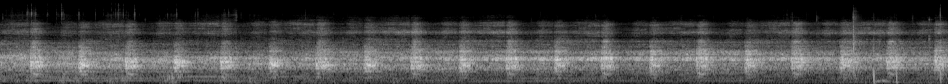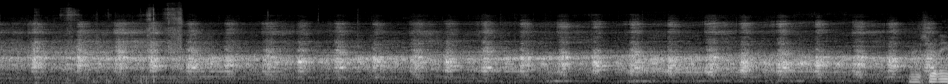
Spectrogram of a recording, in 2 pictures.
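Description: A large model locomotive runs on a home model railway track, sticking on a corner: a steady, close whirring buzz with fast rhythmic clicking that continues throughout.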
